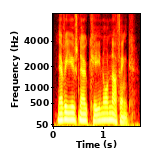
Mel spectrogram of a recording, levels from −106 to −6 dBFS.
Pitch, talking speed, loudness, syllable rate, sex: 120 Hz, 205 wpm, -15 LUFS, 5.3 syllables/s, male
